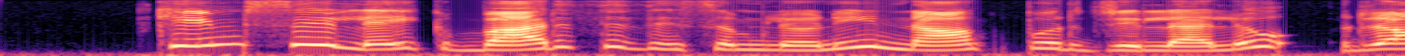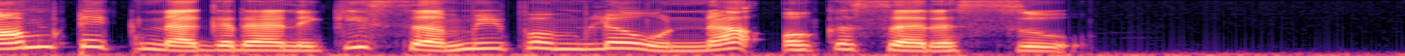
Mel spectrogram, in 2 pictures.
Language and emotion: Telugu, neutral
